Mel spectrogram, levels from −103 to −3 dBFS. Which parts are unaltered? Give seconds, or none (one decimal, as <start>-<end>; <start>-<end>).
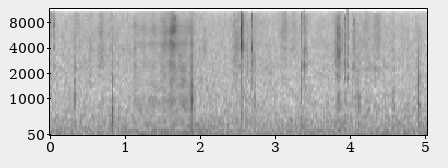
0.0-1.1; 1.9-5.0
